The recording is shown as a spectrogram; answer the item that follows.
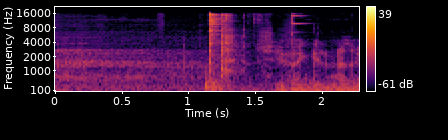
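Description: A single sharp metallic clink about a second in, then a faint, brief high ring, from the brass parts of a Gerda Euro lock cylinder knocking together as it is taken apart and its pins and springs come out.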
